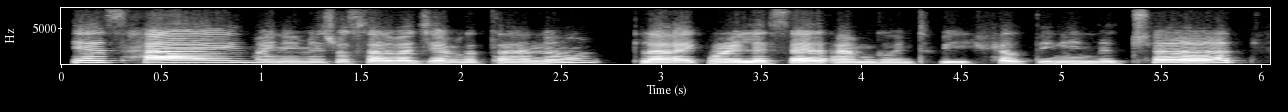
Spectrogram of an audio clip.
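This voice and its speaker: A woman's voice: medium pitch, moderate pace, no echo. Friendly woman from Mexico City, muffled sound. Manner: friendly, light laugh. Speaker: science outreach coordinator. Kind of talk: brief self-introduction.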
